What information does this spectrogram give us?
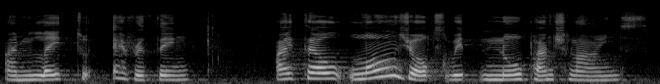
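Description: A woman reading a picture book aloud expressively to a child, in a deliberate manner, recorded on a handheld phone indoors. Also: on the high side, dark tone, long reverb tail. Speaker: read-aloud storyteller. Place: indoor room with wooden floor. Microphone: handheld phone near the book.

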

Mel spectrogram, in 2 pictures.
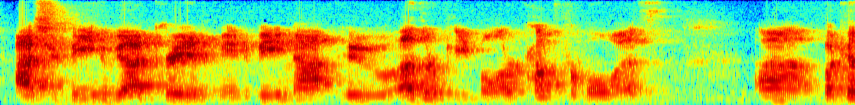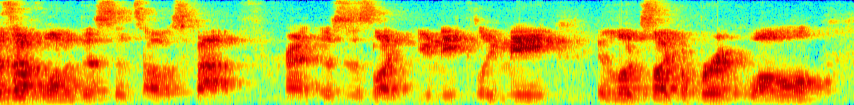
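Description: A man in his thirties teaching a class in a casual, chatty way, with a loud voice that carries and many fillers. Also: medium pitch. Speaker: Bible teacher. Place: classroom with a whiteboard, indoors. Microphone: room mic from a fixed camera. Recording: echoey room, voice a bit far off.

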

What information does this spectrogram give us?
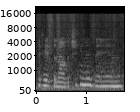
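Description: A woman's voice: fairly high pitch, fairly quick, heavy background noise. A woman casually talking through a home cooking video in her kitchen, hesitant, with many ums and restarts. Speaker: cooking vlogger.

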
